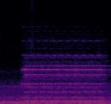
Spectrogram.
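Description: Close, steady mobile phone ring in a Sprouts Farmers Market, a sustained bright tone over low store hum that continues without a break and with no speech.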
